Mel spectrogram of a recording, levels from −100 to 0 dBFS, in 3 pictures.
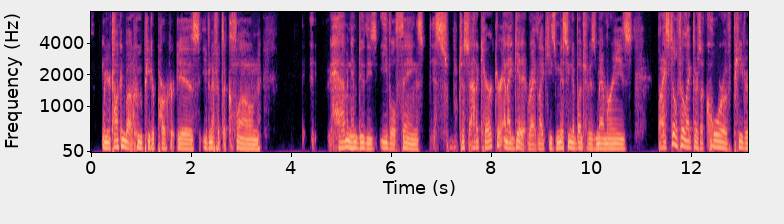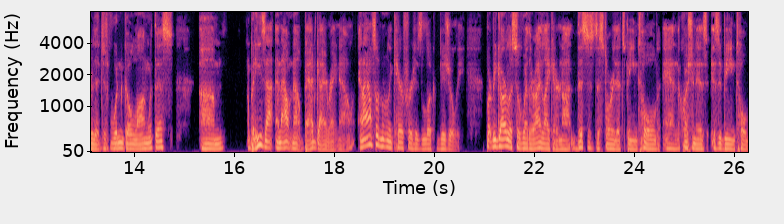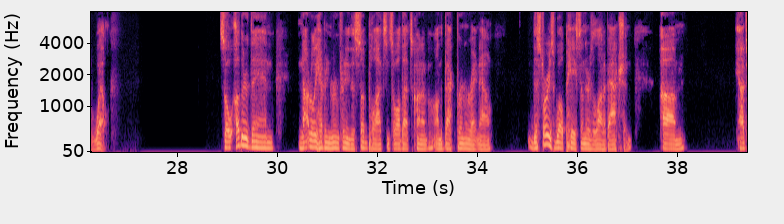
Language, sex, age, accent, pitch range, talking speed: English, male, 30-49, American, 100-120 Hz, 205 wpm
